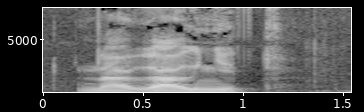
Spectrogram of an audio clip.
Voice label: fish harlequin Sweetlips, Aneityum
